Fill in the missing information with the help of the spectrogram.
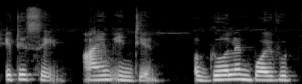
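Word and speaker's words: indienne: Because n is followed by e, so we will pronounce the n. It would be Indian. Whereas if we see the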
